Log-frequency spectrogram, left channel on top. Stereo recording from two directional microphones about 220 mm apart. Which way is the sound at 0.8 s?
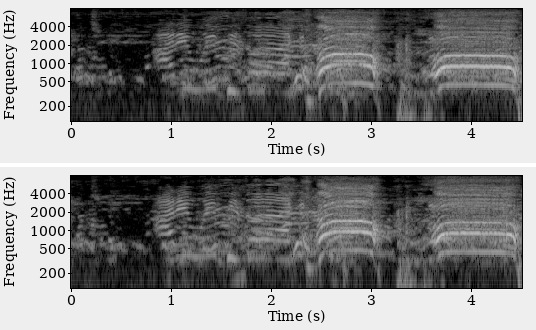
50° right (ahead or behind).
